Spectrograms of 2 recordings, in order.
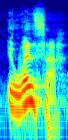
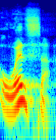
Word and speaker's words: Odense: It's called Odense, and it's spelled O-D-E-N-S-A.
